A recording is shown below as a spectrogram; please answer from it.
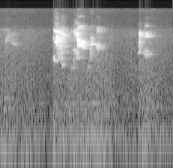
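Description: Small birds chirping: a cluster of high chirps about two-thirds of a second in, and another short chirp near the end.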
